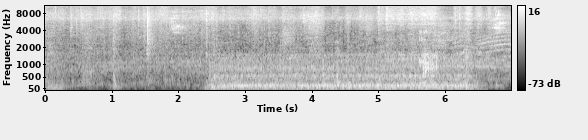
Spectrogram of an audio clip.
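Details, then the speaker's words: Washing machine spin test after replacing the damaged gearbox and the spin cable: the motor starts and holds a steady, even hum with no crunching or rattle. The earlier rattling noise and weak spin are gone, normal spin. "udah waktu saya cek terdengar bunyi seperti di rontok itu ya tapi sekarang udah normal"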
